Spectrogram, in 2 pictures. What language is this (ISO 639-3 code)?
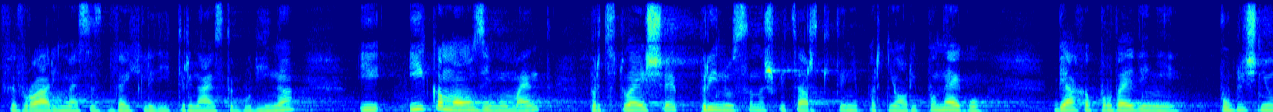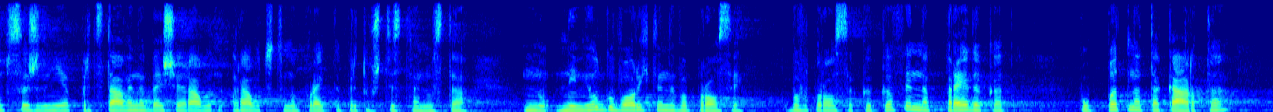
bul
